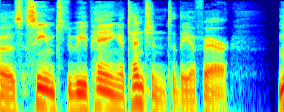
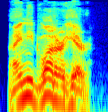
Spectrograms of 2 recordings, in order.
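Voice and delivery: ordering; 6 semitones higher, 3 dB louder than usual. A narrator's reading. Dwarf orders foreign goblin.

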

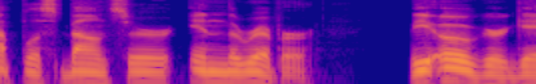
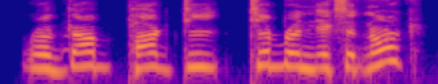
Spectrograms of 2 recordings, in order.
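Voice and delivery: very high, squeaky goblin chatter; tiny goblin jabbering, pitched way up. A narrator's reading. Goblin speaks his own tongue.

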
